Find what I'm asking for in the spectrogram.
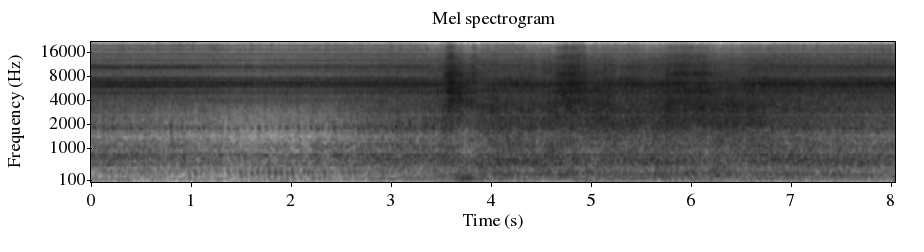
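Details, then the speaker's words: MGB, first start, low compression on two cylinders, timing possibly too advanced: cold engine revs rise and fall instead of holding steady because the choke would not stay out; surging idle. "The choke was um not staying out. That's why it was going up and down to begin with. That was me trying to keep the bloody choke out."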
